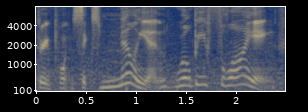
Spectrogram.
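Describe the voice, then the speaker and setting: A woman's voice: a little high, big pitch swings, slow. An American woman reporting the news live from outdoors in a scripted broadcast style. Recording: noisy outdoor location, traffic ambience.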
